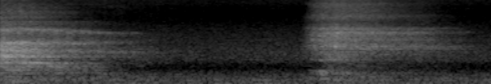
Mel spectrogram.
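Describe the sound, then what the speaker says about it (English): Deep breaths taken during a guided relaxation exercise: a long, airy exhale fading out, a quiet pause, then a sharp, fuller inhalation, close and alone with no talking. "Breathe."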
